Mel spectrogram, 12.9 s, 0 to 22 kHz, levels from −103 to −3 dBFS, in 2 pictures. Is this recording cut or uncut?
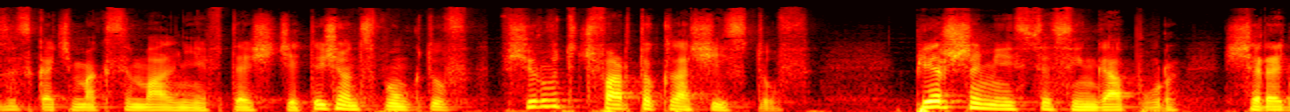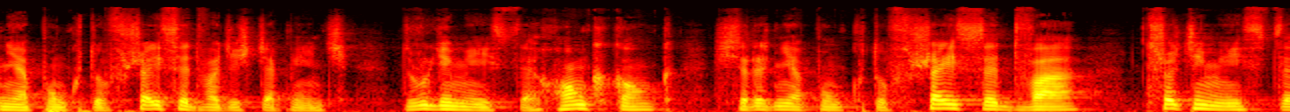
cut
